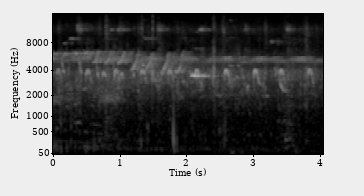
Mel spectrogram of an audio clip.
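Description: Small birds calling outdoors: a steady series of short high chirps, about two a second, over a faint background hiss.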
